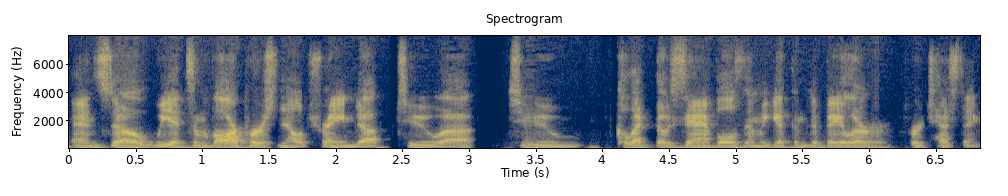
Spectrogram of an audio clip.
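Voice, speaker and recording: The voice is somewhat breathy. Its intonation stays monotone and flat. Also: man. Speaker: EMS medical director. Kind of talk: presentation. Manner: fast.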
